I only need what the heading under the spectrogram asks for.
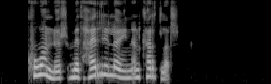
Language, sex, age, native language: Icelandic, female, 30-39, Icelandic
